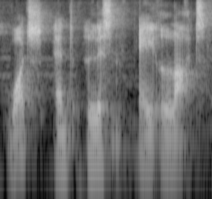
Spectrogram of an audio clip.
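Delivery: normal talking voice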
